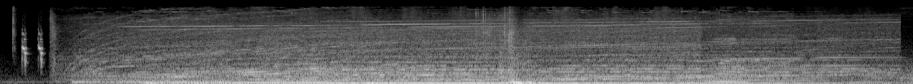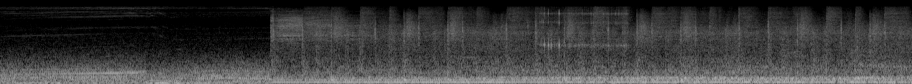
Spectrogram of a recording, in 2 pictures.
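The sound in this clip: A car engine starts and revs as the car drives off, rising in pitch to a loud roar before settling into a steadier, lower hum that continues to the end.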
